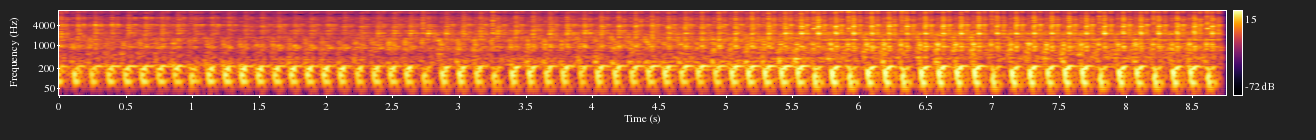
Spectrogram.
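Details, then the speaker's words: Moto Guzzi single barn find, first run in 40 years after head work: steady, low, unhurried thump about four beats a second, quiet, no extra tapping. Healthy normal idle, needing some adjustment. "That really low guzzy single tick over. It's going to need some adjustment, but I mean that to me sounds pretty good, I've got to say."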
